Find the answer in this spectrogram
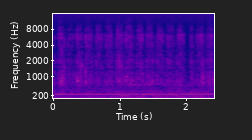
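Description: Near silence: faint, rapid scratchy rubbing of a glue bottle's nozzle tip being drawn along a folded tab of glitter paper as glue is applied.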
